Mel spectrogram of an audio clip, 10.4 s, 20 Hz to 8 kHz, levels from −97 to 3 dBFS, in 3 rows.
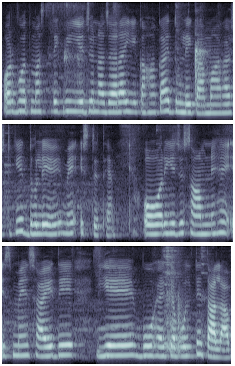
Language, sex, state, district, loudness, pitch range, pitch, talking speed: Hindi, male, Maharashtra, Dhule, -22 LUFS, 230-250 Hz, 240 Hz, 215 wpm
